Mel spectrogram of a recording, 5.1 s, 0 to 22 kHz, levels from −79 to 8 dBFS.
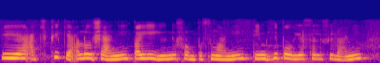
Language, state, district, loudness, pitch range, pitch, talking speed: Sumi, Nagaland, Kohima, -15 LUFS, 195-225 Hz, 205 Hz, 140 wpm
